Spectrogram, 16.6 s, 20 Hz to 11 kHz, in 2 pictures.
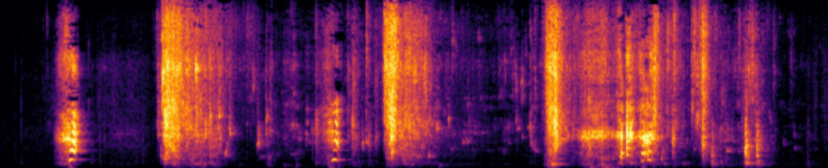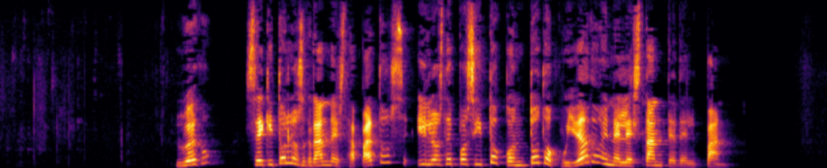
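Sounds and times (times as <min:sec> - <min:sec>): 
hot water from a saucepan splashing across a kitchen floor: 0:01.5 - 0:09.4
speech: 0:10.1 - 0:15.7.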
